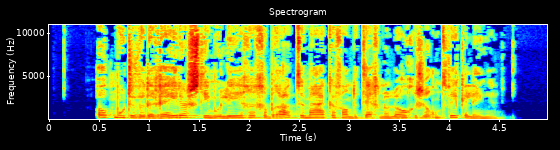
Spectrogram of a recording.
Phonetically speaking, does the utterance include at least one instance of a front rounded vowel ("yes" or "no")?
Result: yes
